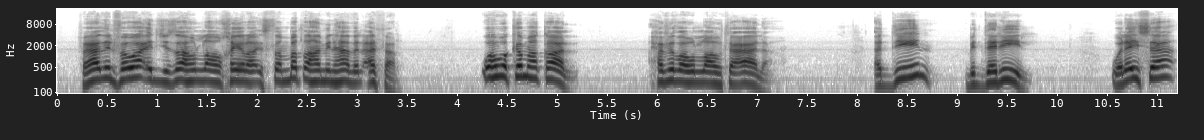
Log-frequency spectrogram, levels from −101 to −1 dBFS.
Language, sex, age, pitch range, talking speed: Arabic, male, 50-69, 175-245 Hz, 95 wpm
